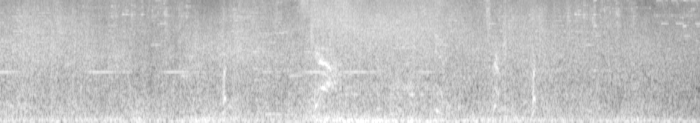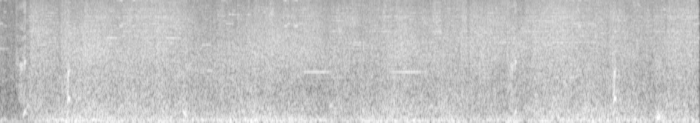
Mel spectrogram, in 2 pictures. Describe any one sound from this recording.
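Explosions boom and crackle in a fight.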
